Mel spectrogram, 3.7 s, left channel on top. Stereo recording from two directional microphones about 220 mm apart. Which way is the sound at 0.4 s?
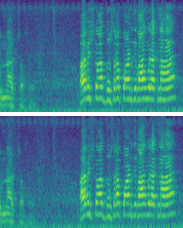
25° left (ahead or behind).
